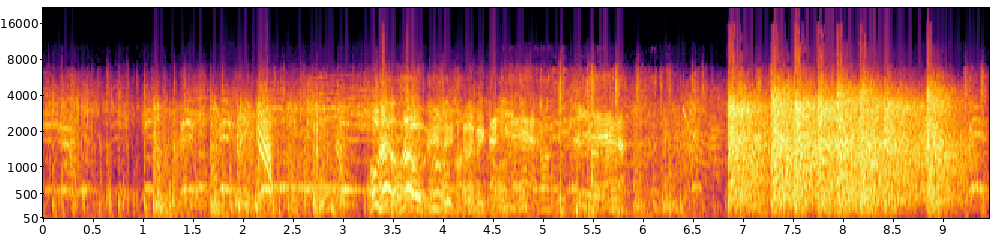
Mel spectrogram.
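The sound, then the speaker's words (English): Gunfire crackles through a Western radio drama shootout as men under cover fire on a small band of attacking Apaches. Many sharp, loud bangs cut through a dense, noisy din, with an even harsher burst of cracks near the end. “Three men hurriedly took cover and opened fire as a small group of Apaches came over a rise ahead. For a few moments, the Indians fought them.”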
